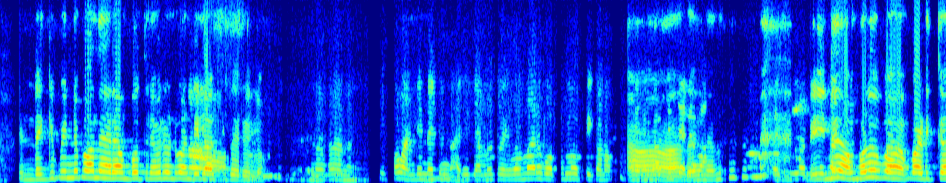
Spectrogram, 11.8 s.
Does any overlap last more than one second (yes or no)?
no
